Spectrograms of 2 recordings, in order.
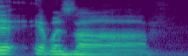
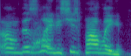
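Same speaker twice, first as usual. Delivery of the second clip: put-on old lady voice; 9 semitones higher than usual. Teller mimics an old lady.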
